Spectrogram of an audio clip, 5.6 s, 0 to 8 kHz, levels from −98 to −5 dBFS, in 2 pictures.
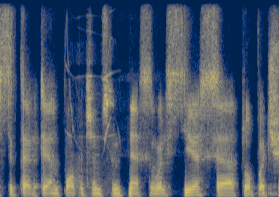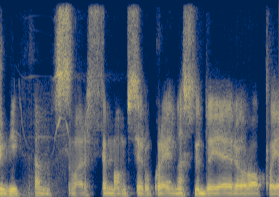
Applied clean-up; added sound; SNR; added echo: neural mask model DeepFilterNet 3.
